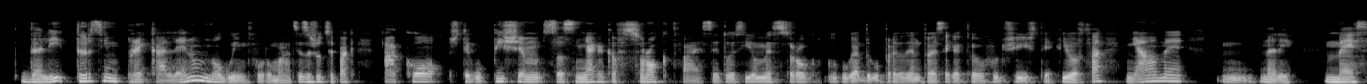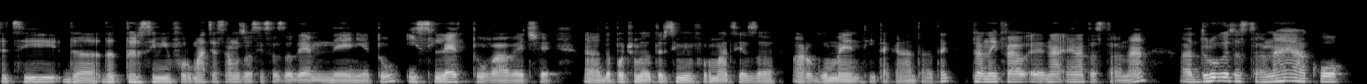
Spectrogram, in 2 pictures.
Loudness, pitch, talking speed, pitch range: -20 LUFS, 105 Hz, 160 wpm, 100-120 Hz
